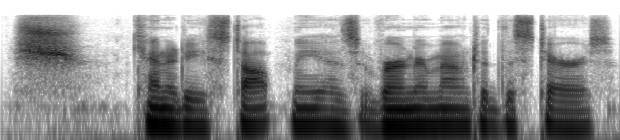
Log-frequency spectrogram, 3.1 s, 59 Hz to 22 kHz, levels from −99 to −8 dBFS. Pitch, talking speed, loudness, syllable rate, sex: 110 Hz, 175 wpm, -17 LUFS, 5.1 syllables/s, male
